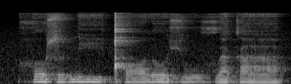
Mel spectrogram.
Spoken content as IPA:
h o ɬ ɯ n iː ǃʰ ɔː l o ç uː xʷ a k aː

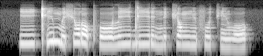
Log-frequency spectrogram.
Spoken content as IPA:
iː˨ kʼ i˦ m ɪ˨ ʃ o˦ ɾ ɔ˨ pʰ oː˨ l iː˦ d iː˦ ɾ i˨ ŋ ɪ˦ t͡ʃ ɔ˦ ŋ ĩ˦ f u˦ t͡ʃ ĩ˨ β o˨˦

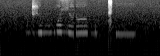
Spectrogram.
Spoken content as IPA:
d͡ʒ ɪ˥ m b ʊ˥ z ɪ˧ ɾ øː˥ b ə˧ ǁ iː˧

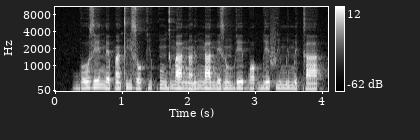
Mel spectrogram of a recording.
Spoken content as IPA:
b oː˨˦ z e˦ n ɛ˨ p ã˧ t i˦ z o˨ k i˨ kʷ ũ˧ ɡ ɨ˧ m aː˧ ŋ ã˨ ɾ ɨ˦ ŋ a˧ n e˨ z ũ˧ b eː˦ b ɔ˧ ɡ͡b e˦ f i˦ m i˦ m e˧ k a˧

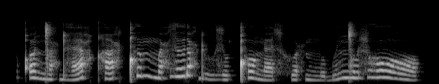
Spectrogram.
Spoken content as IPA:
qʼ u˧˩ ŋ͡ǀ ə˩ ħ ɖʱ æː˩˥ ħ qʰ æ˩˥ ħ ǃʰ ə˦˥ mː ə˨˩˦ ħ z əː˦˥ ɾ ə˥˨ ħ ɖʱ ṳ˩ z u˩ ǃʰ ɔ˧˩ ŋ æː˩ ɬ x u˩ ħ mː u˩ b ə˦˥ ŋ͡ǀ u˦˥ ɬ ɦ ɔː˥˨

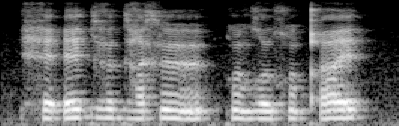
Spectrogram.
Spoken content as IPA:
h ɛ ʔ ɛ ɡʱ œ ɡʱ a x œ̃ | qʷ ã ʁʷ ɛ χʷ ɛ̃ qʼ ɛ

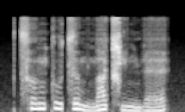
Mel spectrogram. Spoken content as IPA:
t͡sʰ ɤ˥ ŋ k u˥˧ t͡s ɹ̩˥˩ m i˩ n̪ ä˥ t͡ɕʰ i˨˩ ŋ m ɥ ɛ˧˥

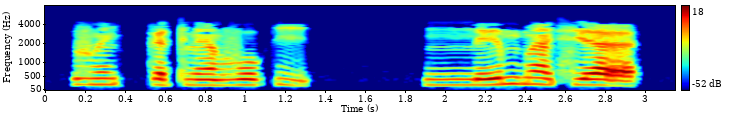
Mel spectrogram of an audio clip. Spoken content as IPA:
v ẽ kː æ tʲ l æ̃ v o k i | nː e m b æ̃ sʲ æ

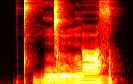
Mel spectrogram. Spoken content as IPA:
tʰ i̤˨ ŋ͡ǀ ũ˨ ŋ ɑ˦ z

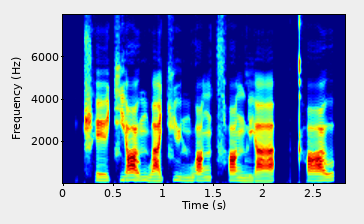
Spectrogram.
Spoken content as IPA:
ʈ͡ʂʰ e˧˥ ɪ̯ t͡ɕ j ɑ˥ ʊ̯ n̪ w ä˨˩ t͡ɕ y˥˩ n̪ w ɑ˥ ŋ t͡sʰ ɑ˥˩ ŋ l j ä˨˩˦ | kʰ ɑ˧˥ ʊ̯

